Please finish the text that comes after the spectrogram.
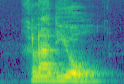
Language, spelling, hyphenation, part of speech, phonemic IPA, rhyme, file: Dutch, gladiool, gla‧di‧ool, noun, /ˌɣlaː.diˈoːl/, -oːl, Nl-gladiool.ogg
- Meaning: any of several flowering plants, of the genus Gladiolus, having sword-shaped leaves and showy flowers on spikes; gladiolus, gladiola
